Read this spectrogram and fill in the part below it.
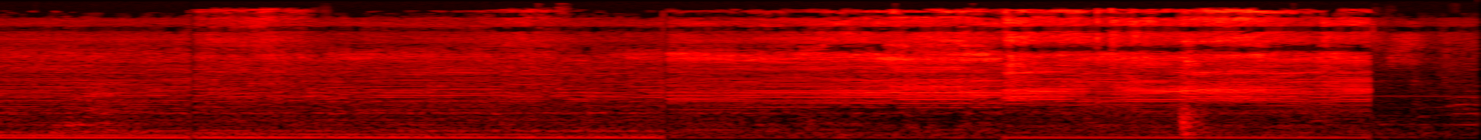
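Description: Electric hair clippers cutting a low taper fade buzz steadily with a low hum throughout, shifting in tone as they move across the head, close and continuous.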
